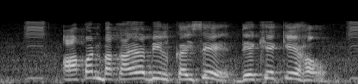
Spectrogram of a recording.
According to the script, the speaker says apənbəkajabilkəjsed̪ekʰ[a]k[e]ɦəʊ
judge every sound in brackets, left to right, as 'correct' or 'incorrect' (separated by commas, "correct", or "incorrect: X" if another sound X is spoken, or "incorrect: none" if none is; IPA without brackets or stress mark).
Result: incorrect: e, correct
